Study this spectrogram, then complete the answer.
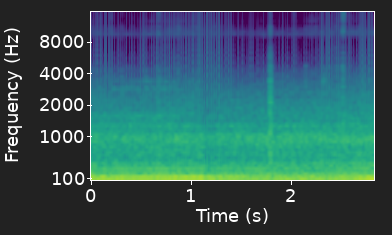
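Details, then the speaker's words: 2008 BMW E83 X3 on a test drive at road speed: heavy, steady low drone as a severe vibration through the floor makes the body resonate. "So, the vibration at times is so severe that it rattles the body so hard that you hear the body vibrate. And the vibration of the body is what's causing the noise."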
